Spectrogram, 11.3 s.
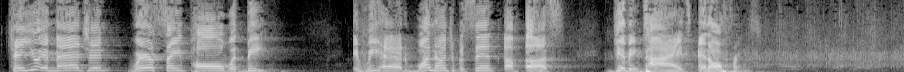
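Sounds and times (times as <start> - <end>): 
speech: 0.2 - 3.4, 4.4 - 9.6
crowd clapping: 9.2 - 11.2.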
